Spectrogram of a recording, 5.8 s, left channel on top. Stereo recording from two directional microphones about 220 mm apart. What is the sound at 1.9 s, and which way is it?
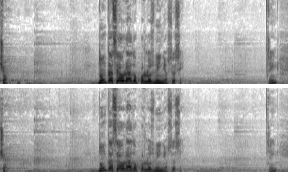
A man's voice, 50° left (ahead or behind).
